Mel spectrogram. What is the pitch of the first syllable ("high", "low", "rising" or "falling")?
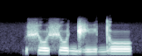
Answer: high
